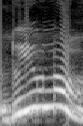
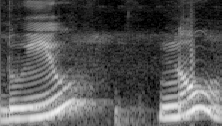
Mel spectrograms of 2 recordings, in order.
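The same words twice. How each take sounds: First: High quick question; teacher's lively recap; higher, brighter repeat. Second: Spaced words ending in a rise; teacher dictation; slow demo. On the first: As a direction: sum it up with lift. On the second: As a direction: say it slowly for learners. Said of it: "এটার জন্য বলবো". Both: Shown as a demonstration.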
